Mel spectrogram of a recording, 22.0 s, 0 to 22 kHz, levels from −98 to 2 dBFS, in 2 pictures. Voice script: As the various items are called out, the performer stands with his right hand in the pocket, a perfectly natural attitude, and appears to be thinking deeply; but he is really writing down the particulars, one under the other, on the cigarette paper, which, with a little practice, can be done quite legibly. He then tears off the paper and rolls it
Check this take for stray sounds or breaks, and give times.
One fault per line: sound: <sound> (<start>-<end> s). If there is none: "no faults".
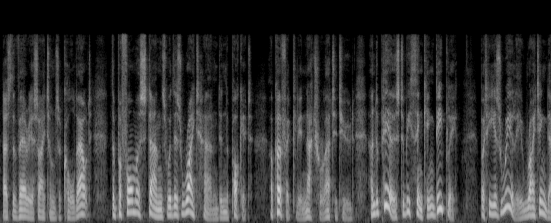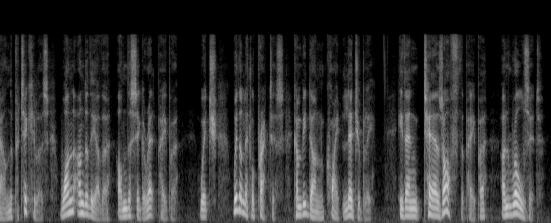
no faults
